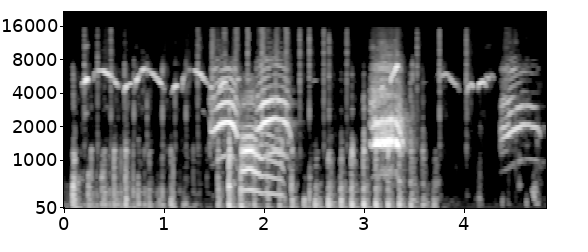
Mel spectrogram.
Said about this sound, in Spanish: A ciegas, resistiendo la implacable ferocidad de estos asesinos y deformes pájaros, Calimán continúa su marcha.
